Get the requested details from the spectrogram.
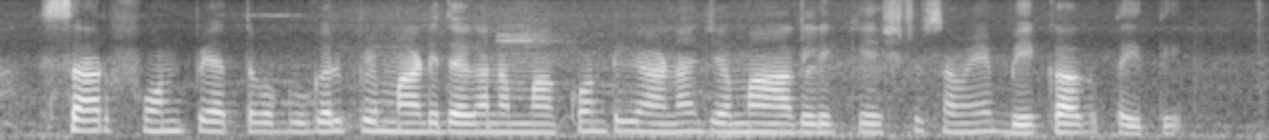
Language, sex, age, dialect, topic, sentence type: Kannada, female, 25-30, Central, banking, question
